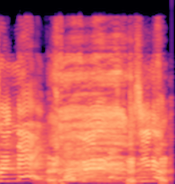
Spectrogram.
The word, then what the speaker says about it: Renée: And I'd be like, my name's Renée. And it rhymes with today.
